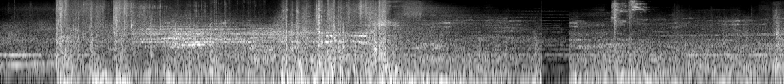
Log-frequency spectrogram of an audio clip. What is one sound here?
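A fiery portal roars and crackles.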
